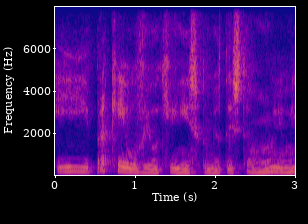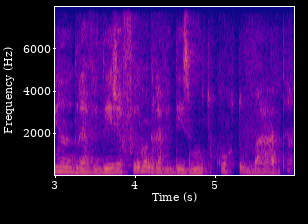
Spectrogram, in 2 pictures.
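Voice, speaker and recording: The woman is soft-spoken, with a very deep, low pitch. Her pitch varies in an ordinary way. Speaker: mother giving religious testimony. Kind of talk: testimony.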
